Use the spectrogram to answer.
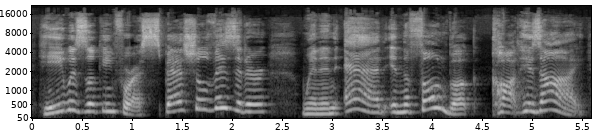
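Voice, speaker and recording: High, animated woman reading a picture book. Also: unhurried. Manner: expressive and animated. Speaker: storyteller.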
